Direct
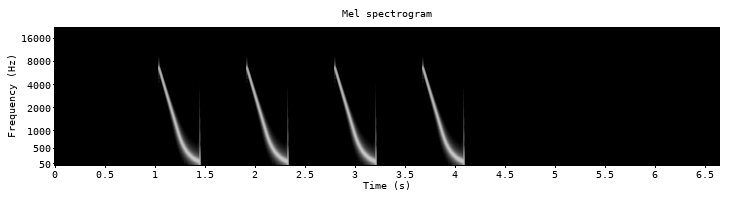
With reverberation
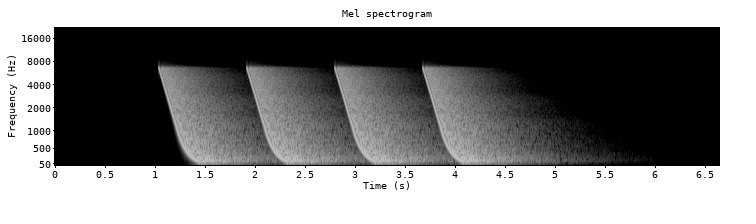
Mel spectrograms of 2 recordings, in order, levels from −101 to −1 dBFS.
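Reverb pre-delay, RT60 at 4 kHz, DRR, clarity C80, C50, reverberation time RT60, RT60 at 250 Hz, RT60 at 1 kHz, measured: 17 ms, 1.0 s, -2.5 dB, 3.5 dB, 1.0 dB, 1.4 s, 1.6 s, 1.4 s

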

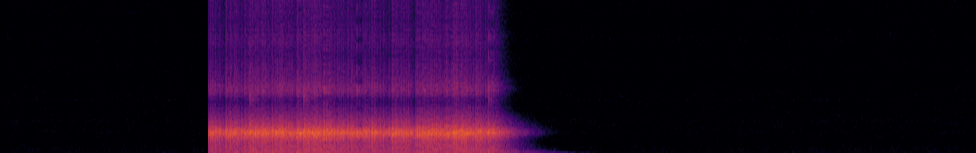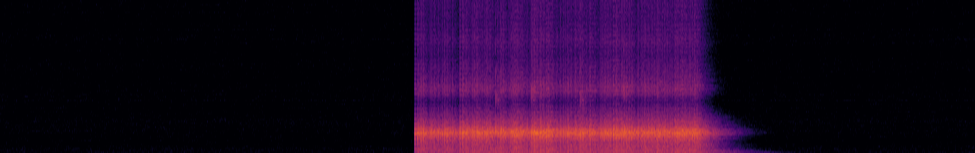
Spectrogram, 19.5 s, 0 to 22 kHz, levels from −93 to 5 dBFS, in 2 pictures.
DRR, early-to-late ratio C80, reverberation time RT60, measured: -4.5 dB, 6.5 dB, 0.90 s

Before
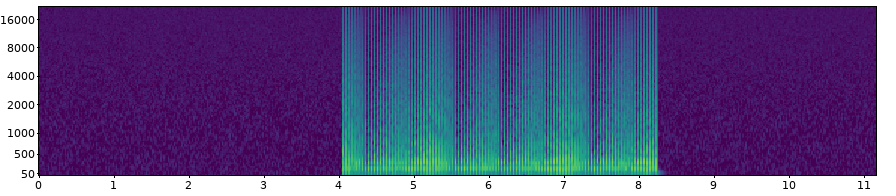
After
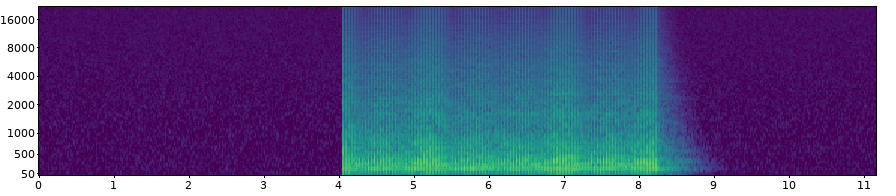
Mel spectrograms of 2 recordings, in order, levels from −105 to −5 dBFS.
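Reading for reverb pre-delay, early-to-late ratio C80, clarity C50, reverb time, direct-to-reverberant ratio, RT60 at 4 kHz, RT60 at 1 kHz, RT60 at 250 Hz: 4 ms, 14.0 dB, 12.0 dB, 0.95 s, 9.5 dB, 0.85 s, 0.95 s, 1.0 s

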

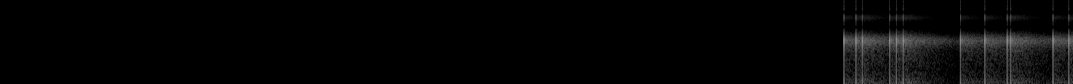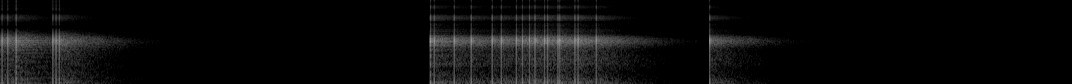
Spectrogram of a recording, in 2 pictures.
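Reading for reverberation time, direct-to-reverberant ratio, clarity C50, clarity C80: 2.1 s, 3.0 dB, 5.0 dB, 6.0 dB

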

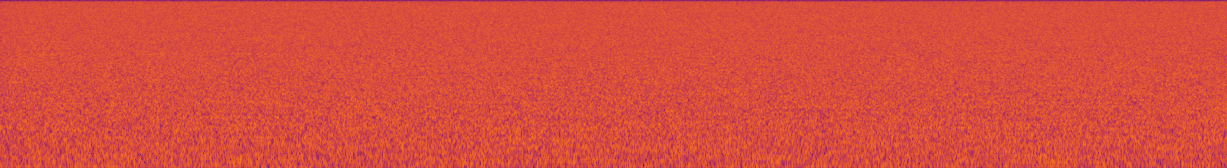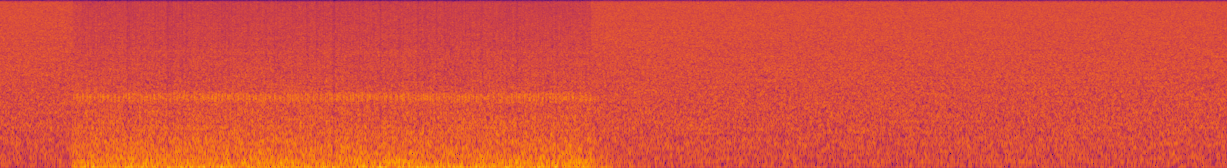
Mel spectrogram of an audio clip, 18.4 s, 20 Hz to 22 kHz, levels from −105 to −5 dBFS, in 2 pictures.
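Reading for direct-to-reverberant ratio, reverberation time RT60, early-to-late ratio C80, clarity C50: 3.5 dB, 1.5 s, 6.5 dB, 5.0 dB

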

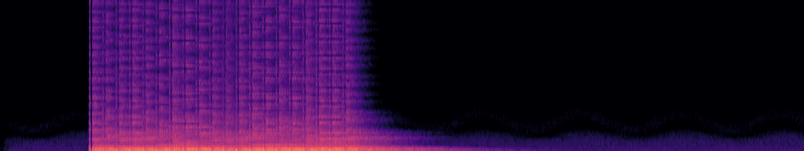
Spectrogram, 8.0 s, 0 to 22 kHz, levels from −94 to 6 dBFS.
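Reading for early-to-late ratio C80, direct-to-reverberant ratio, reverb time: -3.0 dB, -14.5 dB, 1.8 s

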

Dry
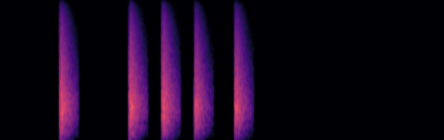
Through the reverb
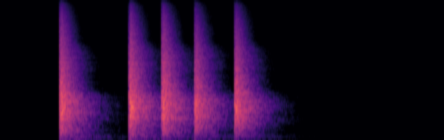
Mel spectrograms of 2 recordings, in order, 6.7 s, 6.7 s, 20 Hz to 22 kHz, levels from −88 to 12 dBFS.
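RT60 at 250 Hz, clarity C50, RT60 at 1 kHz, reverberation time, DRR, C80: 1.3 s, 10.0 dB, 0.95 s, 0.95 s, 7.0 dB, 12.0 dB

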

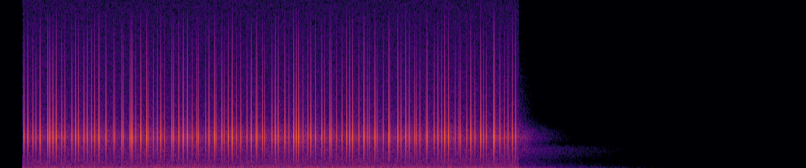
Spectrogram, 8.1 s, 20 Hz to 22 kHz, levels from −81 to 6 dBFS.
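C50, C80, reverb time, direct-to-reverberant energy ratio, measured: 11.0 dB, 11.5 dB, 2.5 s, 9.5 dB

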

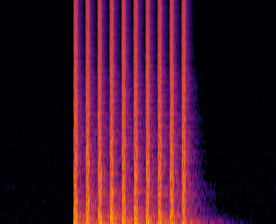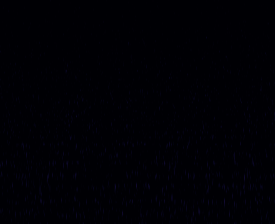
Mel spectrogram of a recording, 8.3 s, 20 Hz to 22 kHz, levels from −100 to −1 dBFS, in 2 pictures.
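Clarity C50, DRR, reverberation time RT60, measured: 22.0 dB, 11.5 dB, 0.50 s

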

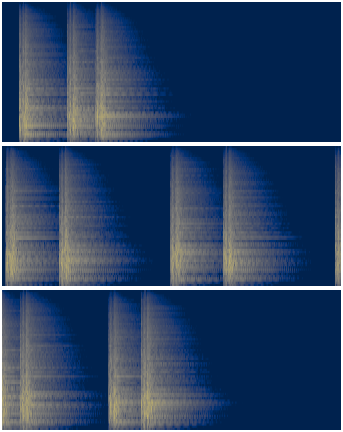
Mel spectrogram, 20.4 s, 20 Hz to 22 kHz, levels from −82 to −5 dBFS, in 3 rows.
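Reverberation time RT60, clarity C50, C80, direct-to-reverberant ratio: 2.0 s, 5.0 dB, 6.5 dB, 3.0 dB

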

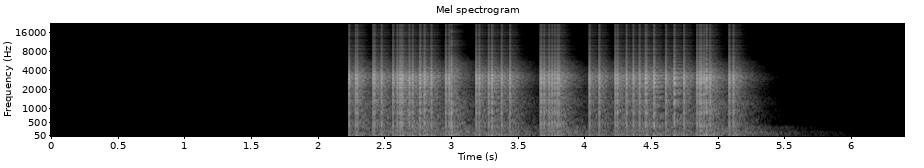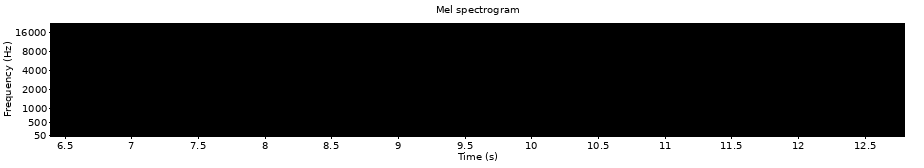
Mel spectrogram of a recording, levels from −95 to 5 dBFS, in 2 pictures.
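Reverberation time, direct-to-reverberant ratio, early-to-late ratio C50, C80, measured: 0.50 s, 3.5 dB, 12.5 dB, 17.0 dB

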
